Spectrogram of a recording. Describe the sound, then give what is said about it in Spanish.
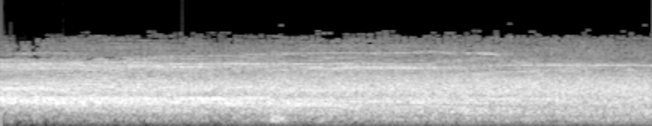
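A crowd at a convention gives an ovation to first-time attendees, applauding loudly and steadily, a dense wash of clapping with scattered cheers and whoops mixed in, sustained at an even level throughout. “Vamos a hacerles una super ovación.”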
